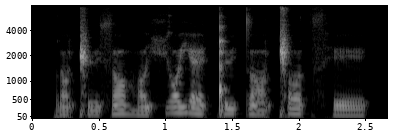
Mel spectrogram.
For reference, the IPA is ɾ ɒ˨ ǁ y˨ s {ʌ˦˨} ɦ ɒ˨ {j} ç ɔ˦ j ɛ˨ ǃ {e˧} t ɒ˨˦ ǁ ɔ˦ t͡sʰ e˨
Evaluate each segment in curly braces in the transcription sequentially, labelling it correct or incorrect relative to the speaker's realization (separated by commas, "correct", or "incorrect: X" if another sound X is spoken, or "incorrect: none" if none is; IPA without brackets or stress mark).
incorrect: ɒ˦˨, incorrect: none, incorrect: y˧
